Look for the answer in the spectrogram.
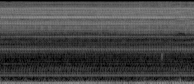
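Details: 1950s ATR mechanical power inverter (6 VDC to 110 VAC), during repair after the vibrator pendulum was moved back into contact: constant high, thin electric buzz over a faint steady hum, no stutter; vibrator oscillating properly.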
